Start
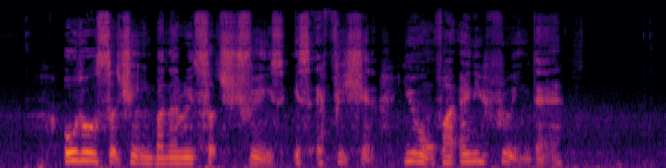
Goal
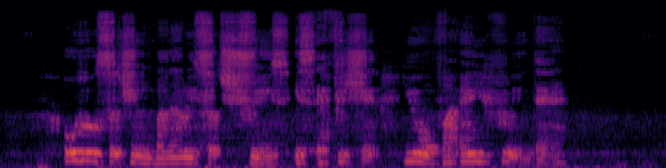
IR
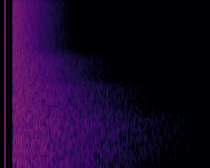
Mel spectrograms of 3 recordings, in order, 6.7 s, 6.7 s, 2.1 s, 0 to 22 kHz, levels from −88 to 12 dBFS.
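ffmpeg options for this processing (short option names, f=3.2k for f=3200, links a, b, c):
-filter_complex "[0:a]asettb=1/sr,asplit=3[a][b][c];[a]atrim=end=2.194[d];[b]atrim=start=2.19:end=3.44,asetpts=PTS-STARTPTS,afade=t=in:d=0.004:c=qsin,afade=t=out:st=1.246:d=0.004:c=qsin,aecho=1:1:6.7:0.9,atrim=end_sample=55125[e];[c]atrim=start=3.436[f];[d][e]acrossfade=d=0.004:c1=hsin:c2=qsin[g];[g][f]acrossfade=d=0.004:c1=qsin:c2=hsin,alimiter=limit=-20.5dB:level=0:latency=1:release=128[h];[1:a]atrim=start_sample=2205,atrim=end_sample=4410,asetrate=79380,aresample=44100[i];[h][i]afir=irnorm=-1:irlink=0"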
